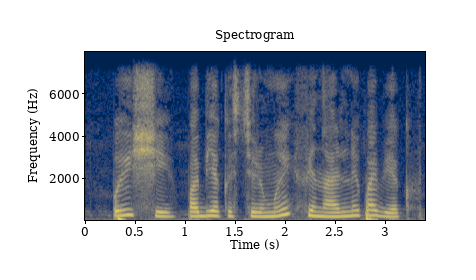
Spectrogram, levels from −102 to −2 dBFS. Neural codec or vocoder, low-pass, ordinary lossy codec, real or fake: none; 7.2 kHz; Opus, 64 kbps; real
